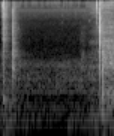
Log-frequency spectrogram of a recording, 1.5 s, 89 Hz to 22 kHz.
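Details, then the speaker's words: Datron PRC-1099A HF SSB military transceiver controlled by a CatTouch display: short, sharp relay clicks, two at the start and two at the end, in a quiet room as the radio changes channel; normal. "And you can hear the radio clicking in the background and that is as it's building the list it has to change each frequency."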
